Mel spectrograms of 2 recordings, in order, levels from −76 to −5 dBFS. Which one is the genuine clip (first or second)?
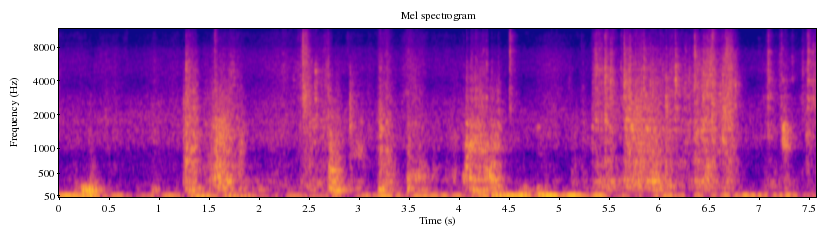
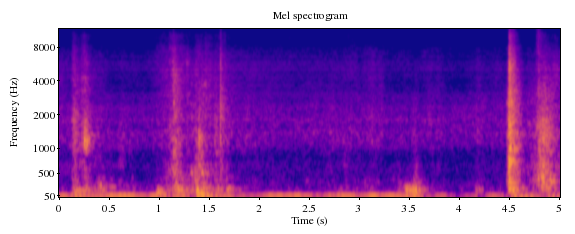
first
